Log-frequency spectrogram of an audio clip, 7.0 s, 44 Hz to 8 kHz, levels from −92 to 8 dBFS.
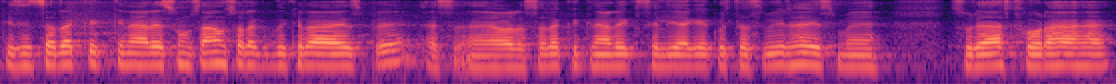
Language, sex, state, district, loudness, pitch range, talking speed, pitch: Hindi, male, Bihar, Muzaffarpur, -21 LUFS, 140-150 Hz, 230 wpm, 145 Hz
